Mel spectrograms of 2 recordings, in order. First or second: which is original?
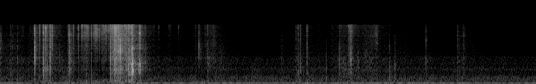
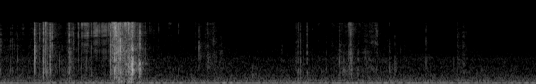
second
